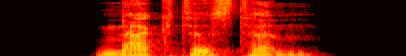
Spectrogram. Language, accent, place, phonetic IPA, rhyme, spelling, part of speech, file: German, Germany, Berlin, [ˈnaktəstəm], -aktəstəm, nacktestem, adjective, De-nacktestem.ogg
- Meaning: strong dative masculine/neuter singular superlative degree of nackt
